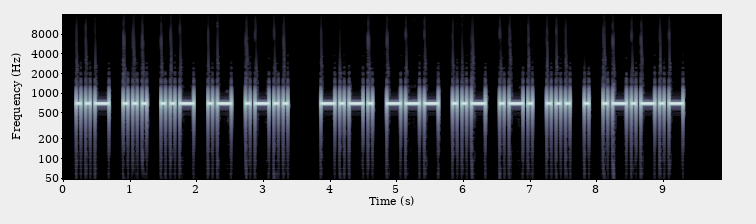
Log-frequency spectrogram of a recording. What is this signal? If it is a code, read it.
Morse code, heard as a keyed tone, about 17 wpm, 700 Hz. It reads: USUAL COURSE.
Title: Sentences from Top 1000 Words - Review Part 2 - 17wpm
